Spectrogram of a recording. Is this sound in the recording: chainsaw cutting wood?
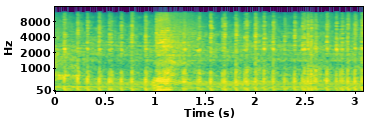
yes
